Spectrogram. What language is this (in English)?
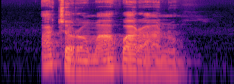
Igbo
